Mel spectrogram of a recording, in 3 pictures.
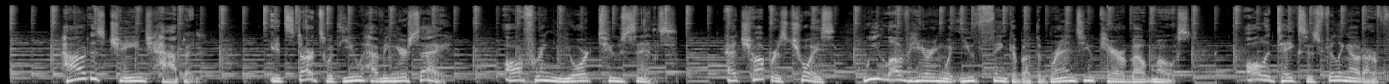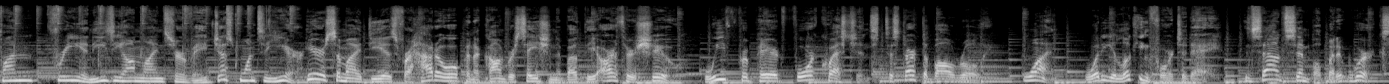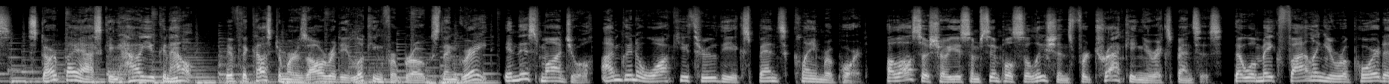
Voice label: elearning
